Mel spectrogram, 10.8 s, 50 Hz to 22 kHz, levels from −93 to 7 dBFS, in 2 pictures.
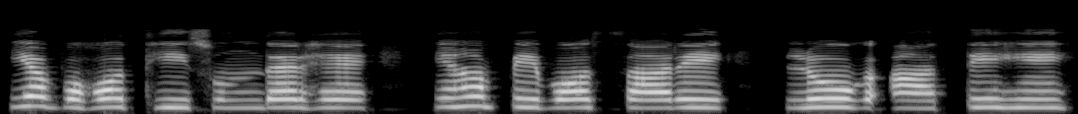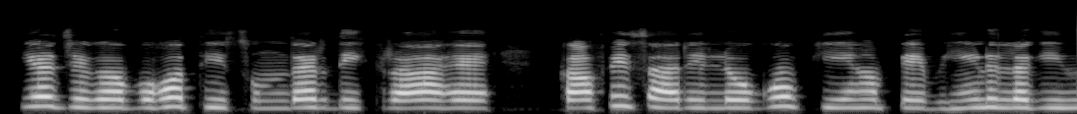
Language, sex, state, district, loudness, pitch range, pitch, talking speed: Hindi, female, Bihar, Saran, -16 LUFS, 275-290 Hz, 280 Hz, 160 wpm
